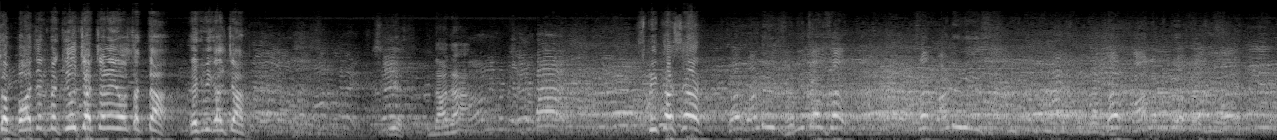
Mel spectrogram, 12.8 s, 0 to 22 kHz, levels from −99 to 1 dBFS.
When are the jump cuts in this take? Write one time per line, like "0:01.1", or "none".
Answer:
0:05.3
